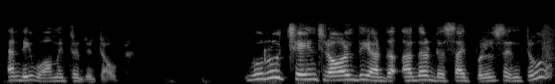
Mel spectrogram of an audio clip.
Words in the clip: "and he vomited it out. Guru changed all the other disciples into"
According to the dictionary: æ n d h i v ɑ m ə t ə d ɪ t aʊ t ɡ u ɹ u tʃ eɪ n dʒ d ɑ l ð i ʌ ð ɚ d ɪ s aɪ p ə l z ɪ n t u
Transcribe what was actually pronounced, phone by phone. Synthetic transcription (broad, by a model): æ n d h i v ɑ m ə t ə d ɪ t aʊ t ɡ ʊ ɹ u tʃ eɪ n dʒ d ɑ l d i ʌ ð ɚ d ɪ s aɪ p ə l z ɪ n t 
